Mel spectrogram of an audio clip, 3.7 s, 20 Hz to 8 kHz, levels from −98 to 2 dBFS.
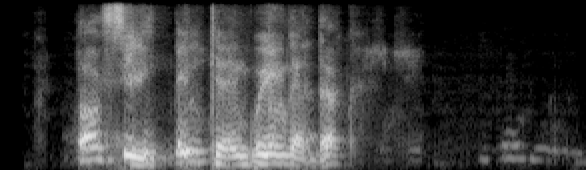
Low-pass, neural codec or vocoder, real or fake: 7.2 kHz; codec, 24 kHz, 1.5 kbps, HILCodec; fake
